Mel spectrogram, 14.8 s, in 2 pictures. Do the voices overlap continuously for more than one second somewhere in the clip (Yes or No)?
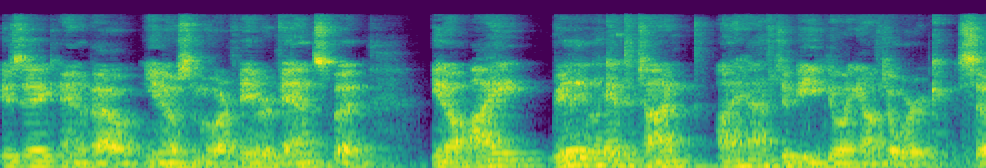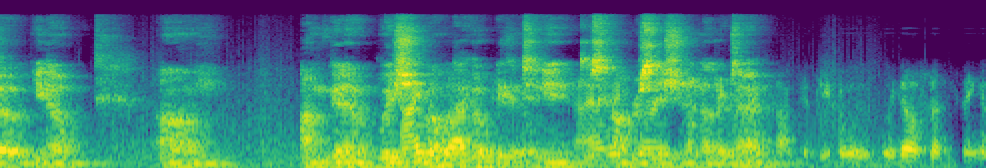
Yes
